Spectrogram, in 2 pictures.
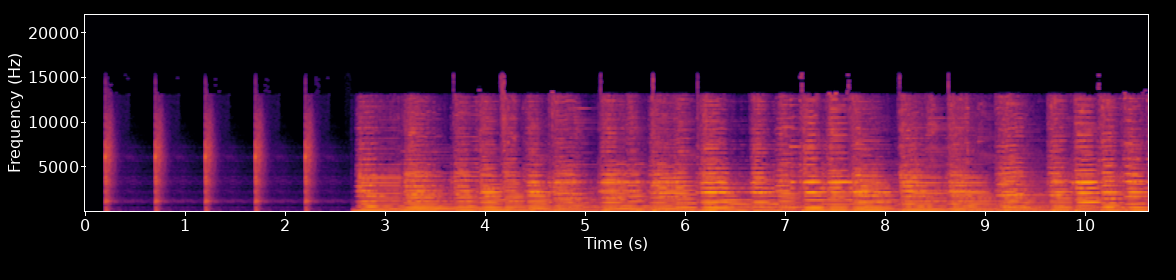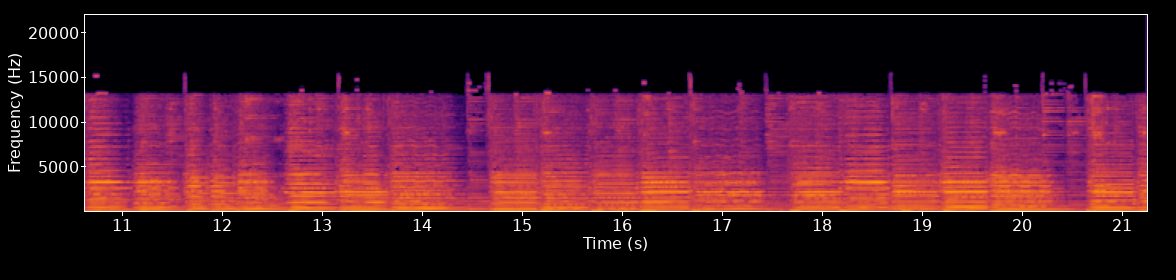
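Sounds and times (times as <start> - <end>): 
Christmas bass line: 2.7 - 21.2.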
